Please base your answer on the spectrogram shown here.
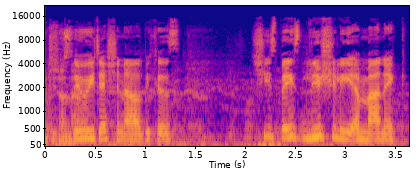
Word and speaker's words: Deschanel: Little bit of a quibble with Zooey Chanel. Is that how you say her name? Zooey Deschanel, because she's literally a manic, elfy dream girl.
